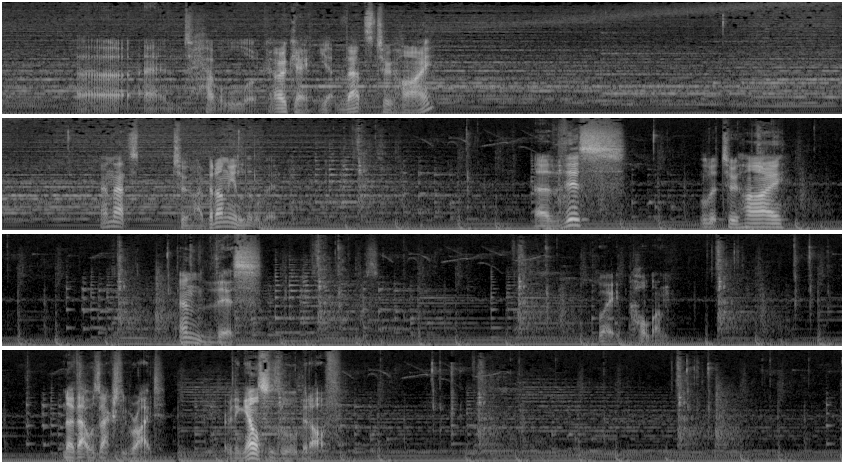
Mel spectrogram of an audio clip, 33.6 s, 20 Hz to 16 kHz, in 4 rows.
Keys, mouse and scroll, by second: 8.9 click, 13.1-14.1 shift+middle drag, 14.1 click, 14.9 g, 15.7-16.8 shift+middle drag, 16.8 click, 18.5 g, 20.2-23.8 shift+middle drag, 23.8 click, 24.1-24.8 scroll up 2, 24.8 ctrl+z, 25.6-26.2 scroll down 5, 26.2-28.9 shift+middle drag, 28.9 click.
